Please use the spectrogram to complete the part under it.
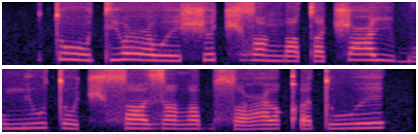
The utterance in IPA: to tʲuʕoe̯ ʃət͡ʃzˤɯŋotˤɯt͡ʃ ʕibu mʲutot͡ʃ sˤɯziðˤɯb sˤʏʕəo̯qʼɯ tue̯

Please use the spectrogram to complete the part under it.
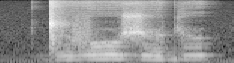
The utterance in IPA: ɡ͡ǀøvo ʒøbʲɯ

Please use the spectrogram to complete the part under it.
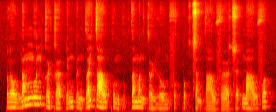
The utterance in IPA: lo˨wŋɐ˥m ŋuː˥nkɵ˨ɥkœː˨p̚ lɪ˧ŋpɪ˨˩ŋt̪ɐ˥jt̪aː˨˥w kʷɐ˨˥mkʷɪ˥k̚t̪ɐ˥m ɐ˨ŋt̪ɵ˨ɥ luː˨mfʊ˧k̚pʊ˨k̚ t͡sɐ˨˩mt̪aː˨˩wfœː˨˩t͡sɵ˨˥t̚ maː˨˥wfʊ˥k̚

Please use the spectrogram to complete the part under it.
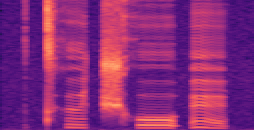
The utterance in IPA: tʰɨt͡ʃʰoʔẽ

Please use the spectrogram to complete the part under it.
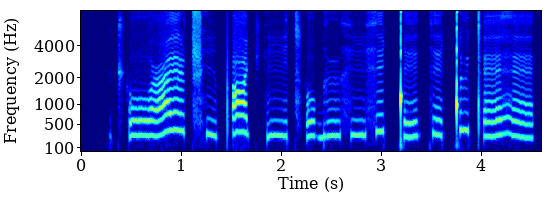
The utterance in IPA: t͡ʃʼoː˨˩ʕɛː˥˧ ʈ͡ʂʰi˧˩˧pʼɑ˥˧ t͡ʃʼiː˨˩t͡sʼo˨˩ ɡʉː˨˩xiː˨˩xe˥˧ ǃeː˩˥ ke˧˩˧ǃʉ˥˧tʼɛː˩˥ ɦɛ˨˩

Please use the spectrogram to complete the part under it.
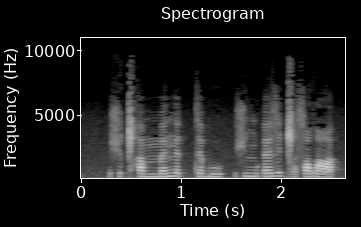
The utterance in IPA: ʃʌǁʰamːɛ ŋɛtːɛbu | ʃiŋuʔɛ zeɡ͡ǁasʌ ðˤa

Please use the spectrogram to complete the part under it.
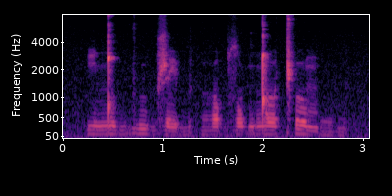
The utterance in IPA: iŋ͡ǃubɡʱubʐeb | ɦɔbzˤubŋ͡ǃɔǁʰo mo̤b

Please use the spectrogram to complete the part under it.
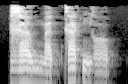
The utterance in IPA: ɣa˧wma˨˩t̚ka˦˥k̚ɲɔ˨˩p̚

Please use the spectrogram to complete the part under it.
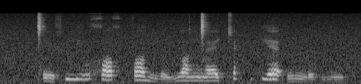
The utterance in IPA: ǀe˨x mʲu˥ xɒ˥x kɒ˦mʲo˩lʎɒ˦ŋ͡ǀæ˦c | pʲæ˥ ʔu˨ŋo˩xʎu˩

